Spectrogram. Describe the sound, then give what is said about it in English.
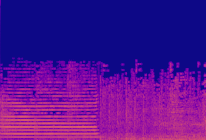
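A single loud, steady horn blast with a bright, buzzy tone, signalling the start of a boat race in wind, sounds for about a second, then cuts off into a continuous churning, rushing noise of the boat's propeller churning up the water. “On the sound of the horn, wet your winkle pickers!”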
